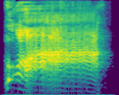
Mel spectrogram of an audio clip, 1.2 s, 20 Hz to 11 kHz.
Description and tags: Human Good 07
A clean human voice sound effect useful for all kind of characters in all kind of games.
